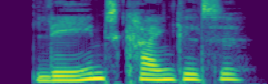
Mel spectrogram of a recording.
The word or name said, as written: legemskrænkelse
